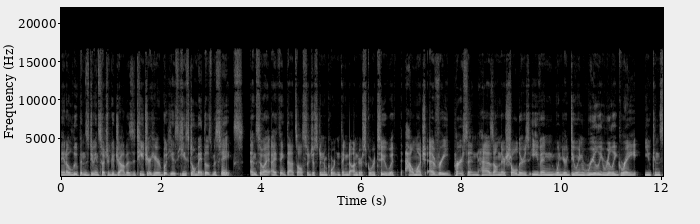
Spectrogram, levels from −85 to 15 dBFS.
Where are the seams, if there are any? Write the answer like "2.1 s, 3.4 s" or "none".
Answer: none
